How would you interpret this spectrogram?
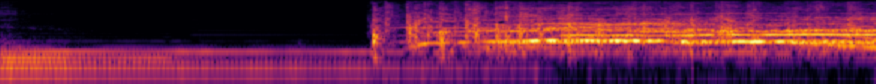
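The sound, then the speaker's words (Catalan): A sustained musical chord fades out, then an audience suddenly breaks into loud, steady applause mixed with cheering and whistles that carries on to the end. “No, no, no, pareu d'aplaudir, pareu d'aplaudir, si us plau.”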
